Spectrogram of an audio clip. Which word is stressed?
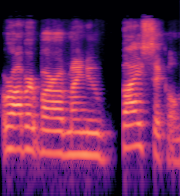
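bicycle. The word 'bicycle' is stressed. It was the bicycle and not the book. "not my new book"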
